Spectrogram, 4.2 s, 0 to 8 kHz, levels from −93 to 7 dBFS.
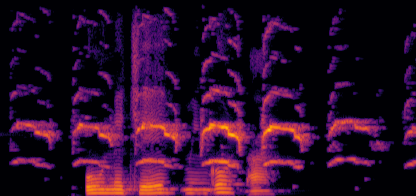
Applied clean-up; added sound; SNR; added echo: classical method spectral subtraction.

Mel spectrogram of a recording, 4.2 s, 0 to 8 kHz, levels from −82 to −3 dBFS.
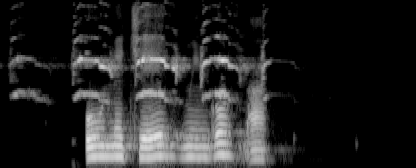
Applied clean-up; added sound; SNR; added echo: neural mask model RNNoise.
